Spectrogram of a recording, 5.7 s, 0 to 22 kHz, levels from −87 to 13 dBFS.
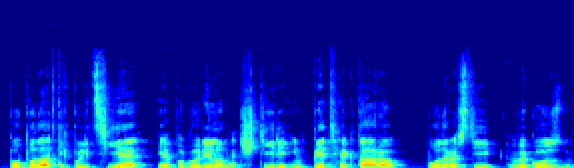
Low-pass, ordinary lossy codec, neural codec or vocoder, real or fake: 19.8 kHz; MP3, 96 kbps; vocoder, 44.1 kHz, 128 mel bands every 256 samples, BigVGAN v2; fake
